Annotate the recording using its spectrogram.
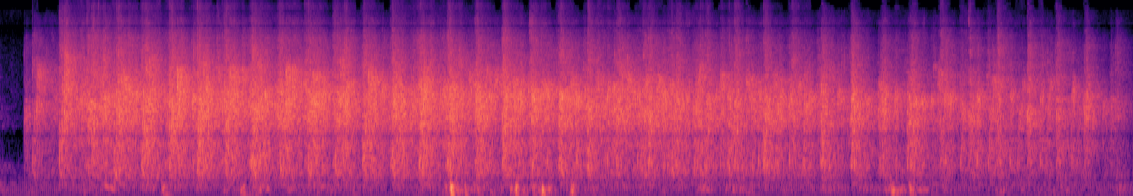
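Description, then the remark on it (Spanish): A large audience applauds steadily and loudly to welcome the director of a documentary, a dense wash of many hands clapping that holds for around ten seconds before cutting off abruptly. “Recibimos con este enorme aplauso a Almudena Carredero”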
